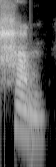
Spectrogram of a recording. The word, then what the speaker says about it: Ham: Throat chakra, Ham, Ham, H-A-M.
